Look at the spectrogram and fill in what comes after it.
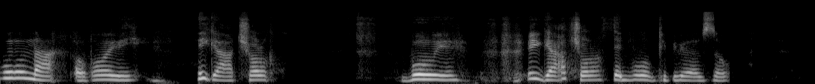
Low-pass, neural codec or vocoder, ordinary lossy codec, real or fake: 10.8 kHz; codec, 16 kHz in and 24 kHz out, 0.4 kbps, LongCat-Audio-Codec, four codebook decoder; Opus, 16 kbps; fake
